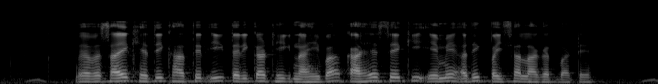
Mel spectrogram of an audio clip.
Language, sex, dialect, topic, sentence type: Bhojpuri, male, Western, agriculture, statement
